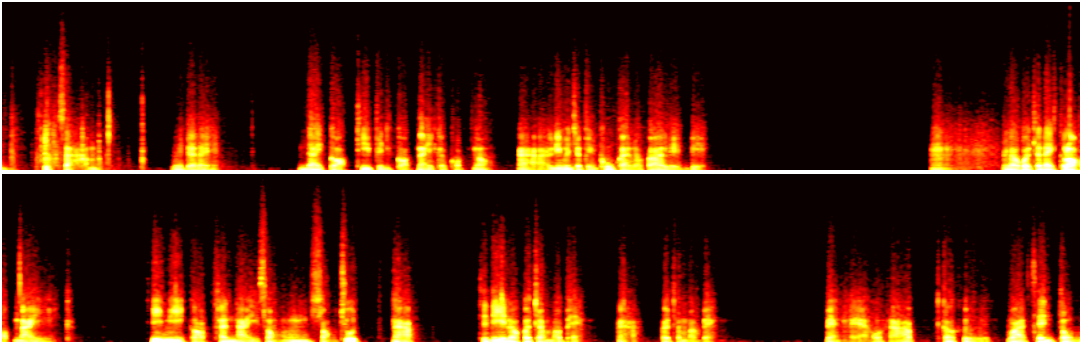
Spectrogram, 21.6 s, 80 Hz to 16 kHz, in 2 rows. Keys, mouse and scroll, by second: 7.2 click, 9.0 click, 9.5 click, 10.5 click, 11.8 click, 12.4 right click, 13.3 right click, 14.8 click, 17.0 click, 20.0 click, 20.8 click.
